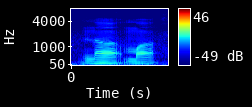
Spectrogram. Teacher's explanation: अनुनासिक हैं, जिनके बोलने में क्या है, नाक से भी स्वर आता है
